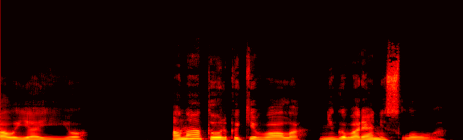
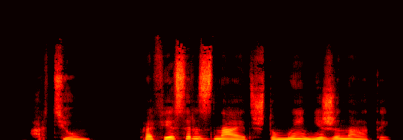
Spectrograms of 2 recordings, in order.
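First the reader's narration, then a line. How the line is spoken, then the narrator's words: Quiet correction. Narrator (Russian): тихо поправила меня Дуся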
